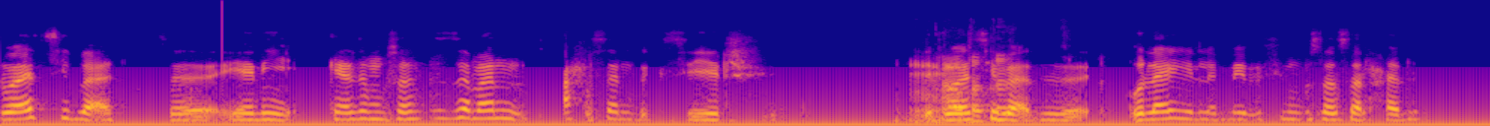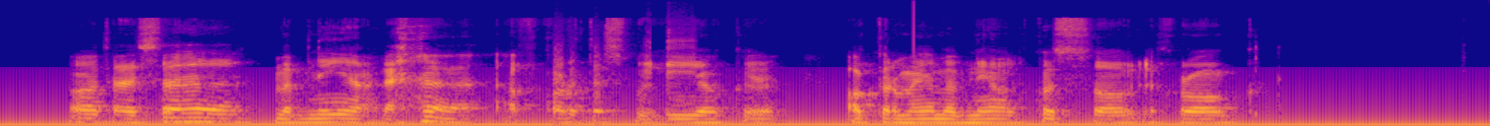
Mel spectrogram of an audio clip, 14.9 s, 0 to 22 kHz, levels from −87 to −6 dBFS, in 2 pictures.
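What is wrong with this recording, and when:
mains buzz 60 Hz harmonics 40 −30 dBFS
0:01.11: click −10 dBFS
0:10.22–0:10.94: clipping −21 dBFS
0:12.02: click −8 dBFS

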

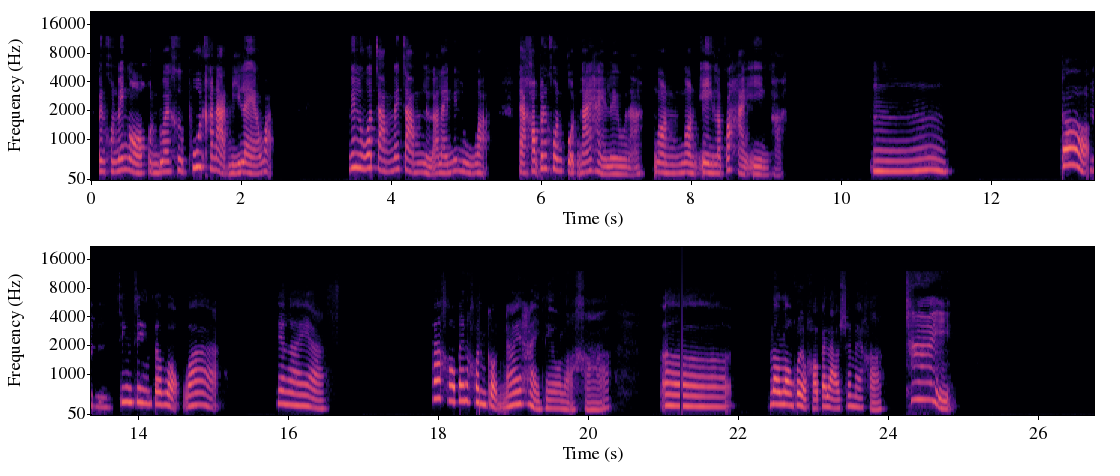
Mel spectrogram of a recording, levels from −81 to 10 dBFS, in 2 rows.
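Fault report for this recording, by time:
0:03.52: click −13 dBFS
0:18.54–0:18.55: drop-out 9.4 ms
0:21.22–0:21.26: drop-out 38 ms
0:24.40: click

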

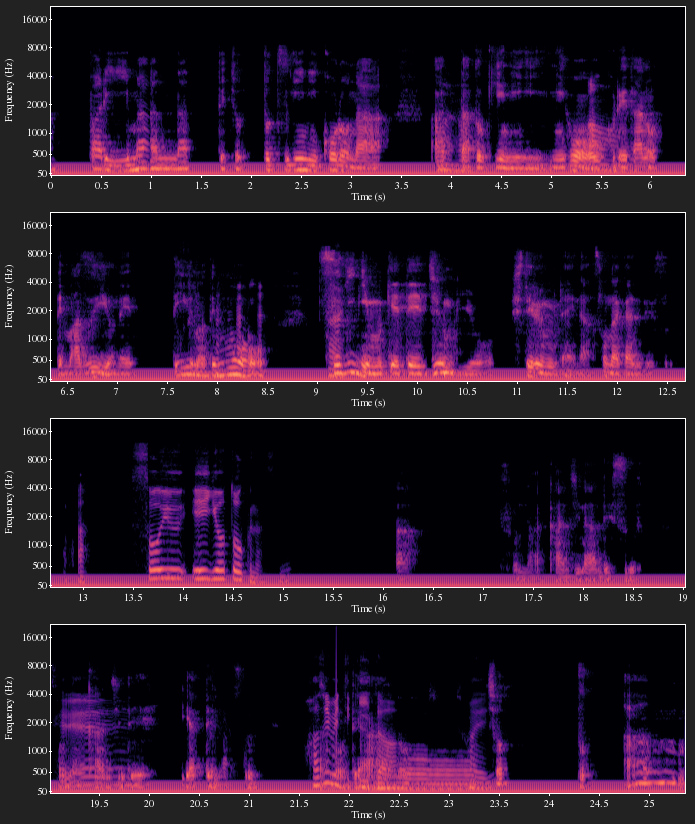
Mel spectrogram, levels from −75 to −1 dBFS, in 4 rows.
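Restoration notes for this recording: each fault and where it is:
mains hum 50 Hz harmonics 5 −32 dBFS
0:21.88: click −9 dBFS

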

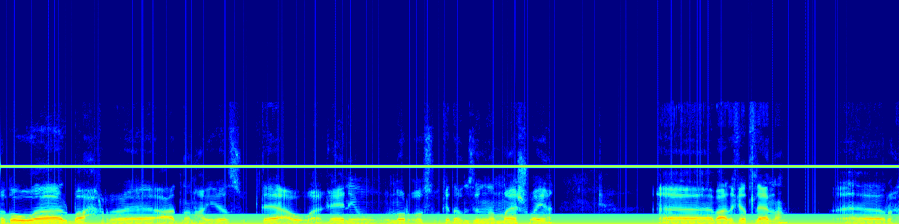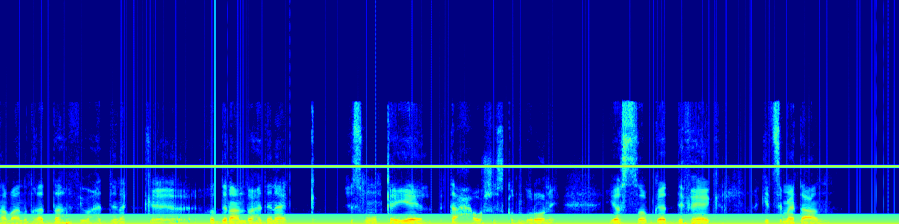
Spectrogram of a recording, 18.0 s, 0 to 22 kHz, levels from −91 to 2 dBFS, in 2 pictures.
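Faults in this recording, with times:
mains buzz 50 Hz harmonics 19 −36 dBFS
surface crackle 12 per second −36 dBFS
whistle 5,700 Hz −37 dBFS
0:11.14: click −11 dBFS

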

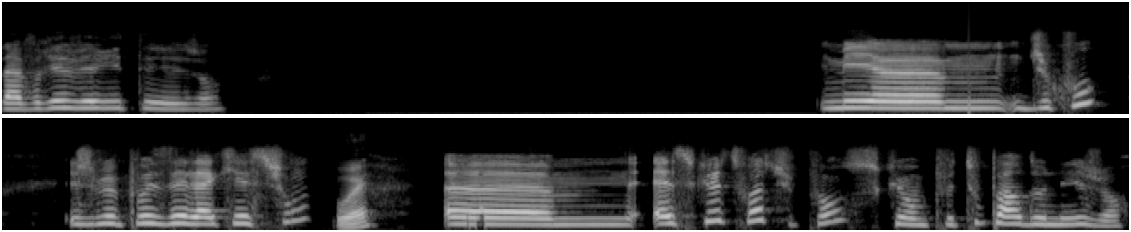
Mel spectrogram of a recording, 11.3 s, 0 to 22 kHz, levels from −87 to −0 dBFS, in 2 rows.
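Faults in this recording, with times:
0:04.83–0:04.84: drop-out 6 ms

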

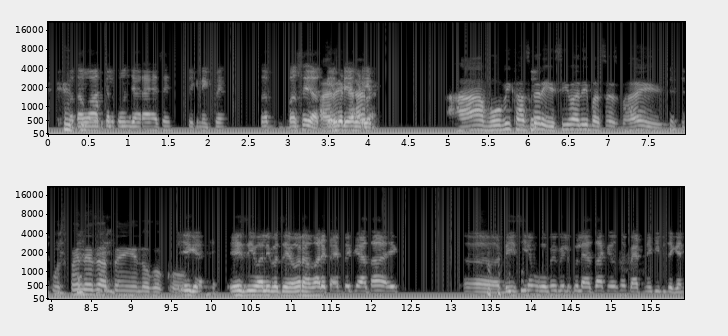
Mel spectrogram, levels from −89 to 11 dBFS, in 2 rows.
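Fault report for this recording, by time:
surface crackle 43 per second −25 dBFS
mains hum 50 Hz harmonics 4 −26 dBFS
0:13.67: click −12 dBFS

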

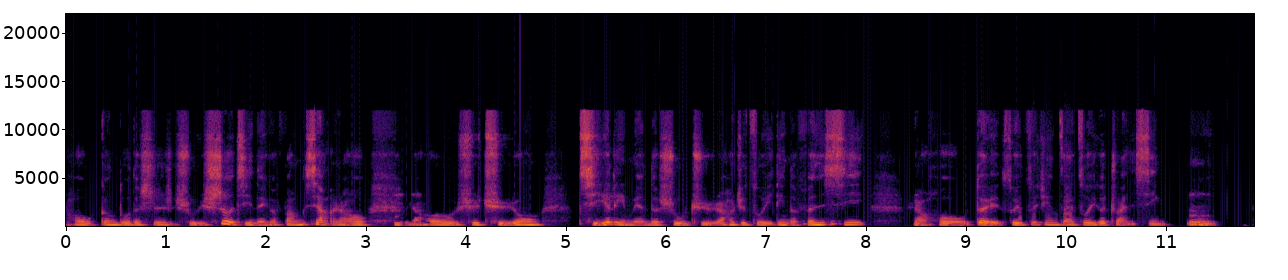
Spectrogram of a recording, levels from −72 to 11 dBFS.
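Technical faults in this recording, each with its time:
surface crackle 54 per second −27 dBFS
0:04.54: click −10 dBFS
0:09.52–0:10.07: clipping −18.5 dBFS

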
